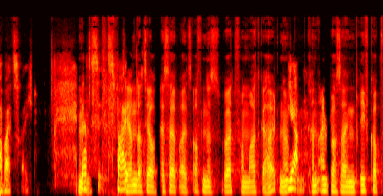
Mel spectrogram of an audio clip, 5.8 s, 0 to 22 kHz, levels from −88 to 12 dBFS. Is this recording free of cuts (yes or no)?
yes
